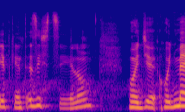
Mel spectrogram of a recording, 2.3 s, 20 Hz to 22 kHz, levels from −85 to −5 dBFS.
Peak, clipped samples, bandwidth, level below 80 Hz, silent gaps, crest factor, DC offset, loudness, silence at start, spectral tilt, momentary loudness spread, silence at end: -14 dBFS; under 0.1%; 14.5 kHz; -80 dBFS; none; 16 dB; under 0.1%; -32 LUFS; 0 s; -5 dB/octave; 9 LU; 0 s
